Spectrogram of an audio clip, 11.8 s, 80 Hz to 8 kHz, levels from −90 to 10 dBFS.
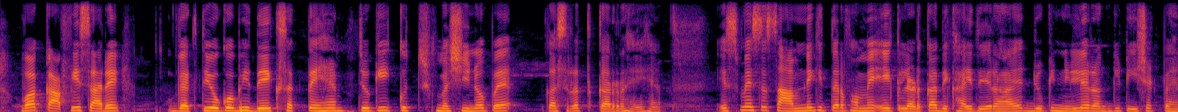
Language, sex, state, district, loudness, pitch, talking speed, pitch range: Hindi, female, Uttarakhand, Uttarkashi, -18 LUFS, 190 Hz, 195 wpm, 180-205 Hz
